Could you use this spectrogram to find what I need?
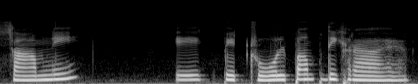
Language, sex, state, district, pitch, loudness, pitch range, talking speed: Hindi, female, Bihar, Patna, 215 Hz, -14 LUFS, 200-230 Hz, 100 wpm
